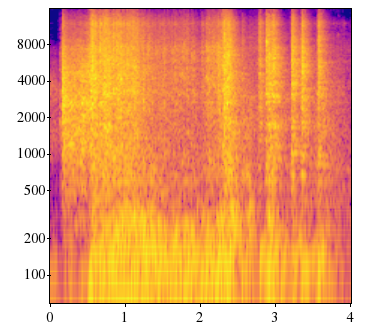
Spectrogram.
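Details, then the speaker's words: 1948 Dodge pickup with a 5.3 LS swap, fuel-injected, pedal pumped before starting; it cranks, catches and revs, then the idle stumbles and pulses unevenly before settling. Runs but needs tuning. Rough running. "It runs. It just needs a little tunage help."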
